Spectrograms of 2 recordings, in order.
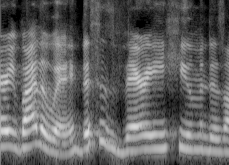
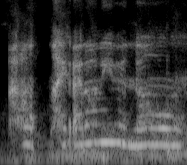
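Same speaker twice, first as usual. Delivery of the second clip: whispered, holding back tears, much softer; near tears; 6 semitones higher, 9 dB quieter than usual. Real, not acted. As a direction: voice catching as she fights off crying. Upset vlogger breaking down.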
